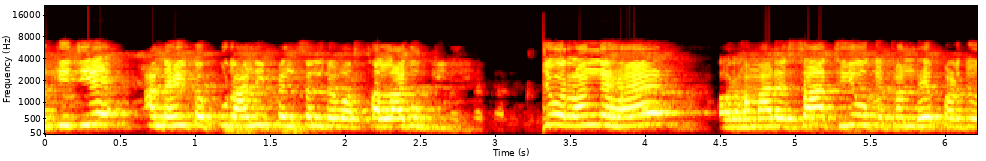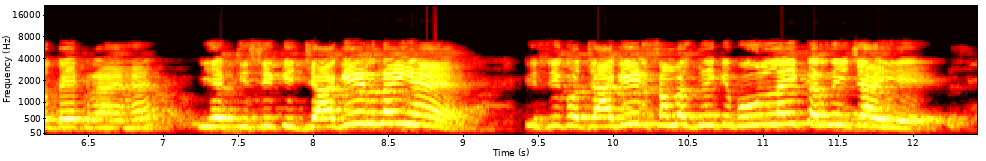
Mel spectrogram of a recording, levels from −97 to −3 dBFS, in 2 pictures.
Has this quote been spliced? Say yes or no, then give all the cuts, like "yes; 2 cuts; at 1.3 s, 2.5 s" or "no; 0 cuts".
yes; 1 cut; at 3.3 s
